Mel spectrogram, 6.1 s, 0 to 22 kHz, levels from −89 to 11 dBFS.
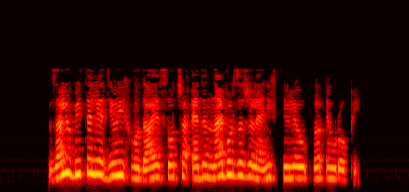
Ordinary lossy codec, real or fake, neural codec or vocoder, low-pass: MP3, 24 kbps; real; none; 7.2 kHz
